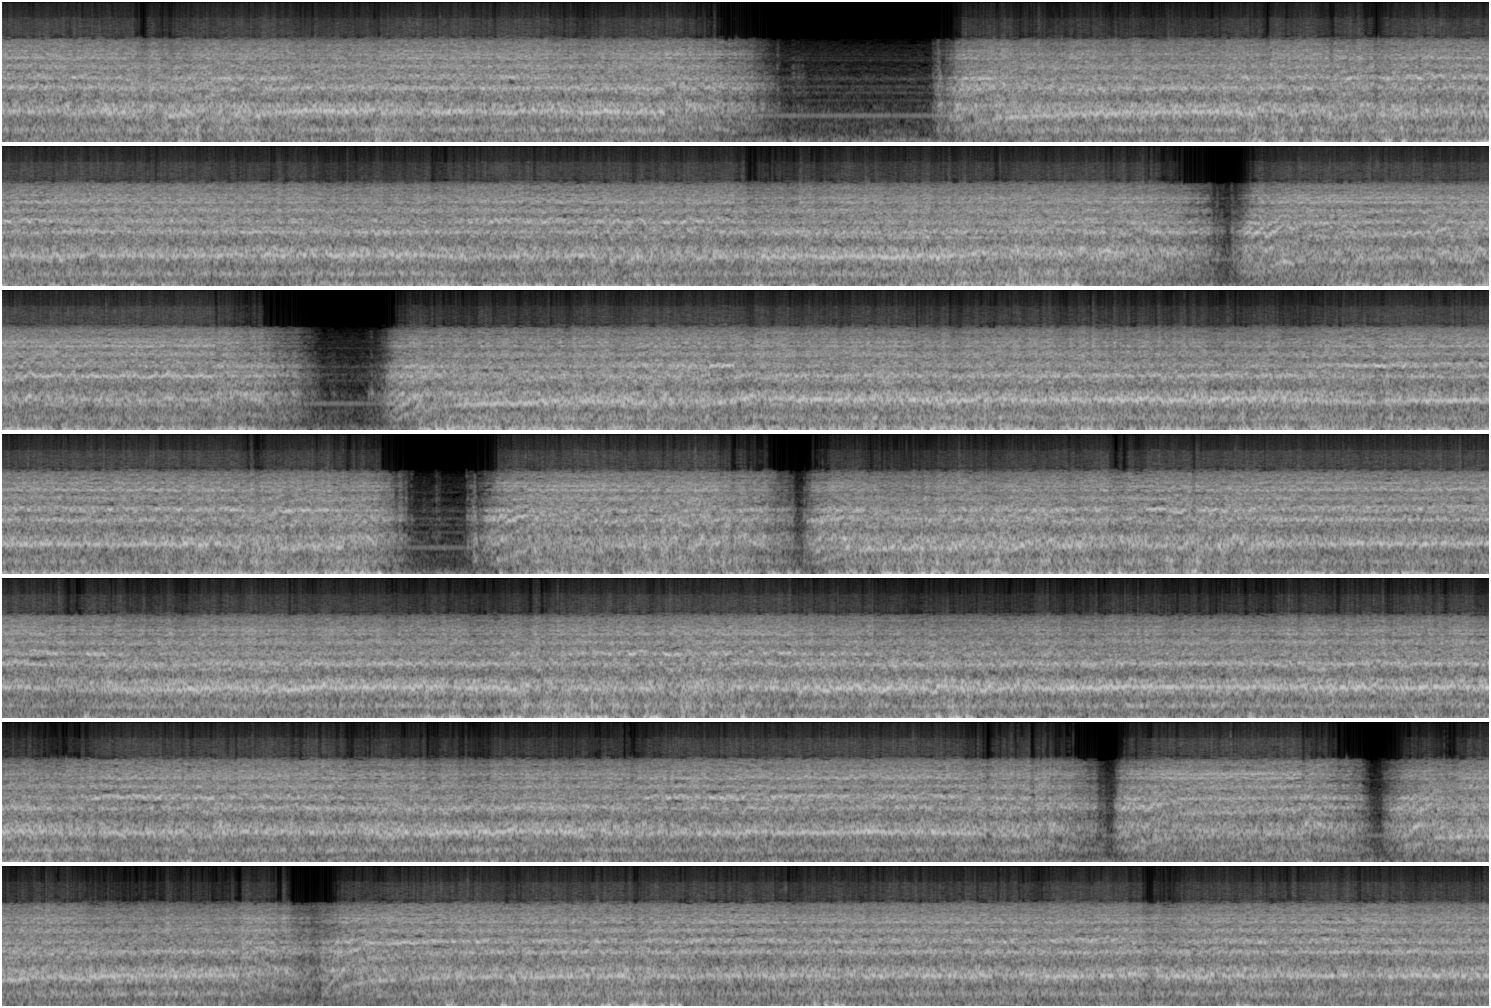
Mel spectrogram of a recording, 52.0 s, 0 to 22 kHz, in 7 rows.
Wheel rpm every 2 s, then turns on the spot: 220, 160, 120, 220, 230, 210, 170, 190, 110, 210, 220, 210, 120, 160, 220, 220, 220, 220, 220, 220, 210, 130, 170, 190, 230, 230.
none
